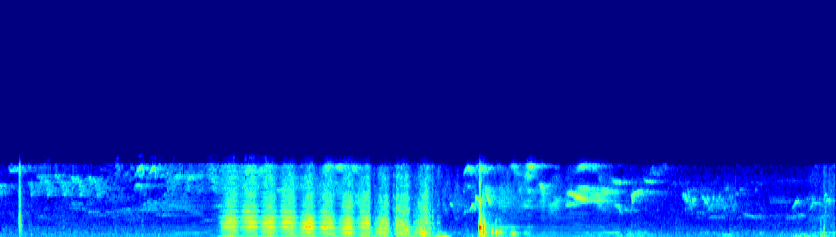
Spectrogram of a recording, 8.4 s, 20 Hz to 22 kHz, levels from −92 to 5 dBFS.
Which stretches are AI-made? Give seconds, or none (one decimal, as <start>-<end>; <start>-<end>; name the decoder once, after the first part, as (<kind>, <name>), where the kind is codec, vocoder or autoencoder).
1.7-3.7 (vocoder, Vocos); 5.0-6.2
